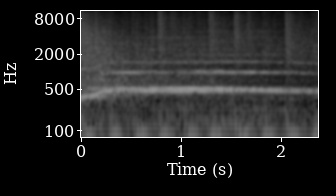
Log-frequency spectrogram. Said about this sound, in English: What the hell? Wolves.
